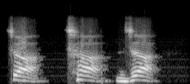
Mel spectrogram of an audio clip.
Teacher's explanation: आपका जो जीभ है वो तालु में सट रहा होगा।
